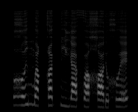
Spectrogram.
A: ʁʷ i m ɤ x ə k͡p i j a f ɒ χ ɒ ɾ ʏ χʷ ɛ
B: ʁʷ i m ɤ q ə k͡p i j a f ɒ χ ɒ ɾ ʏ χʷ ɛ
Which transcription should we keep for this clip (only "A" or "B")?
B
